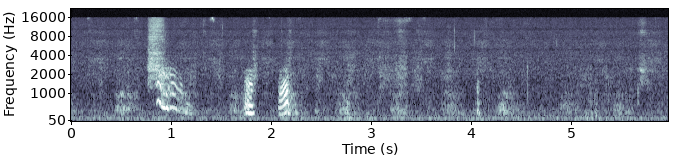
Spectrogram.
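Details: Bella, a dog with her pups, heard as a few sharp descending whines near the start, then fainter scattered squeaks over a low steady hum indoors.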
